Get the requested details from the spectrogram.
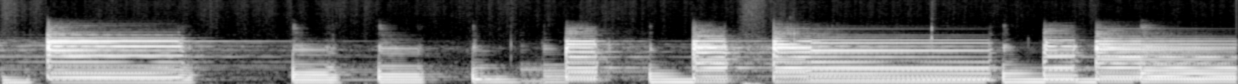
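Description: Electric guitar played through an F-Tile amplifier plays a series of loud, sustained chords and notes with a slightly overdriven, effected tone from the amp's built-in reverb, each strike ringing out before the next in an uneven rhythm.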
